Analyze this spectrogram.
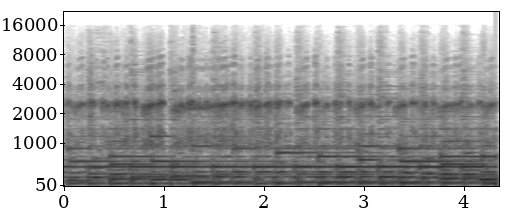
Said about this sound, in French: Donc, au lieu de 60, vous êtes prié de brider le chant de vos grenouilles à 30 décibels. Après, vos gueules les mouettes, c'est silence les grenouilles.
